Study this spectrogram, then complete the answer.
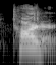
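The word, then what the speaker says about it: Tatar: Tater he's like yeah t a t a r we're like tartter in every in every language that's pronounced tartter but yes um but yeah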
